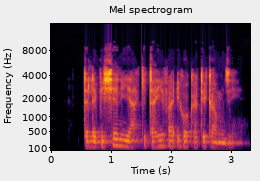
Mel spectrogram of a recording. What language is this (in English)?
Swahili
